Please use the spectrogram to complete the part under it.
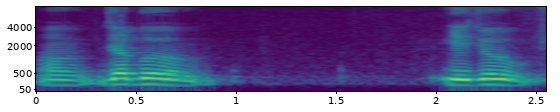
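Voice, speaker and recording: Slightly high and dark-toned, the man's voice stays steady as he teaches law informally for exam prep. He has an Indian accent, chats directly with listeners, and occasionally reads English passages in a halting way.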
